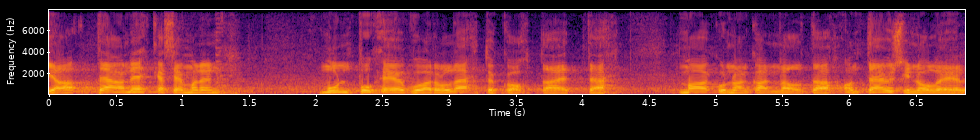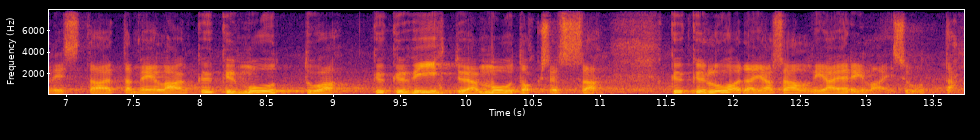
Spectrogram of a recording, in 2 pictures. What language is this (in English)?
Finnish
